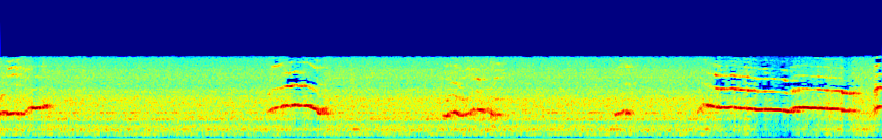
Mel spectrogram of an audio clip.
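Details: Beagle named Kallie screaming alone at home roughly two minutes after the owner left, captured by delayed recording; short rising-and-falling wails come at intervals, ending in a sustained wailing howl of about two seconds against constant background hiss.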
